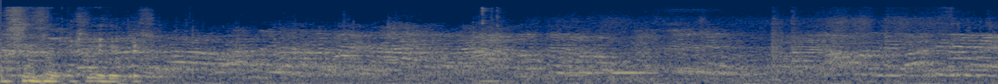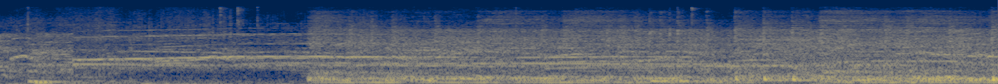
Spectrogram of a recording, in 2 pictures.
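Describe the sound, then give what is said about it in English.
A dense Black Friday crowd shouts and yells in a loud, chaotic din of overlapping voices as store doors break open, surging even louder partway through as the mass of people pushes forward. “Doors broke again.”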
